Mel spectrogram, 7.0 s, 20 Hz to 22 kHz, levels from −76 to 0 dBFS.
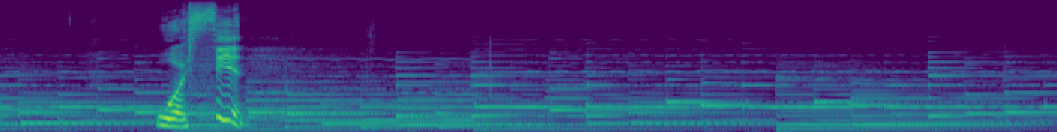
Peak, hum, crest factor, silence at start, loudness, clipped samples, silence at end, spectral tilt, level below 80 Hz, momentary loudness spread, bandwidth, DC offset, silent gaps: -2 dBFS; none; 24 dB; 0 s; -25 LUFS; under 0.1%; 0 s; -2.5 dB/octave; -66 dBFS; 18 LU; over 20 kHz; under 0.1%; none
